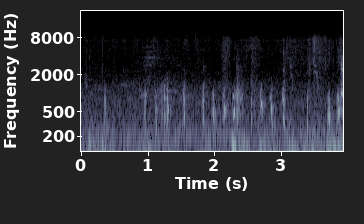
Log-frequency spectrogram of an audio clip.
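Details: A rooster on a small farm with hens, ducks and geese gives short, harsh, repeated clucking calls, several per second, over low rumbling background noise.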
